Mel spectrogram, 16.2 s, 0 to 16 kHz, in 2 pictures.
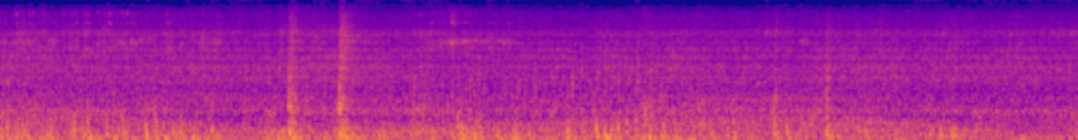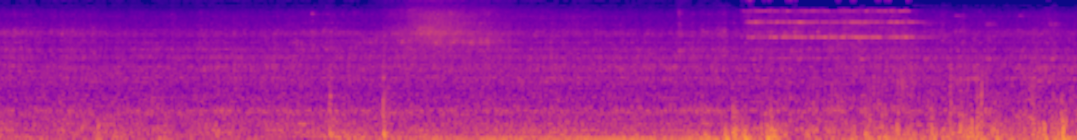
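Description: KiHa 40 diesel railcar rolling slowly through a station yard, heard through an open window: a steady running rumble, with a few sharp clacks of the wheels over rail joints and points about two seconds in, and a brief high wheel squeal near the end.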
